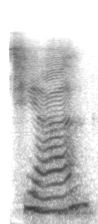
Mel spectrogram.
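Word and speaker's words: 前: হ্যাঁ ছিয়ান, এটা এটা কিন্তু তুমি চিয়ান বলতে পারবা না, এটা ছিয়ান মানে হচ্ছে বাংলা ছয়ের উচ্চারণ।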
